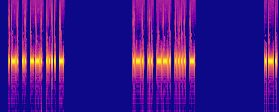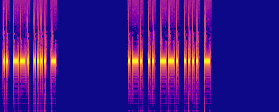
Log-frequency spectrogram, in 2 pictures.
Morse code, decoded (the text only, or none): RIGHT RIGHT RIGHT RIGHT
